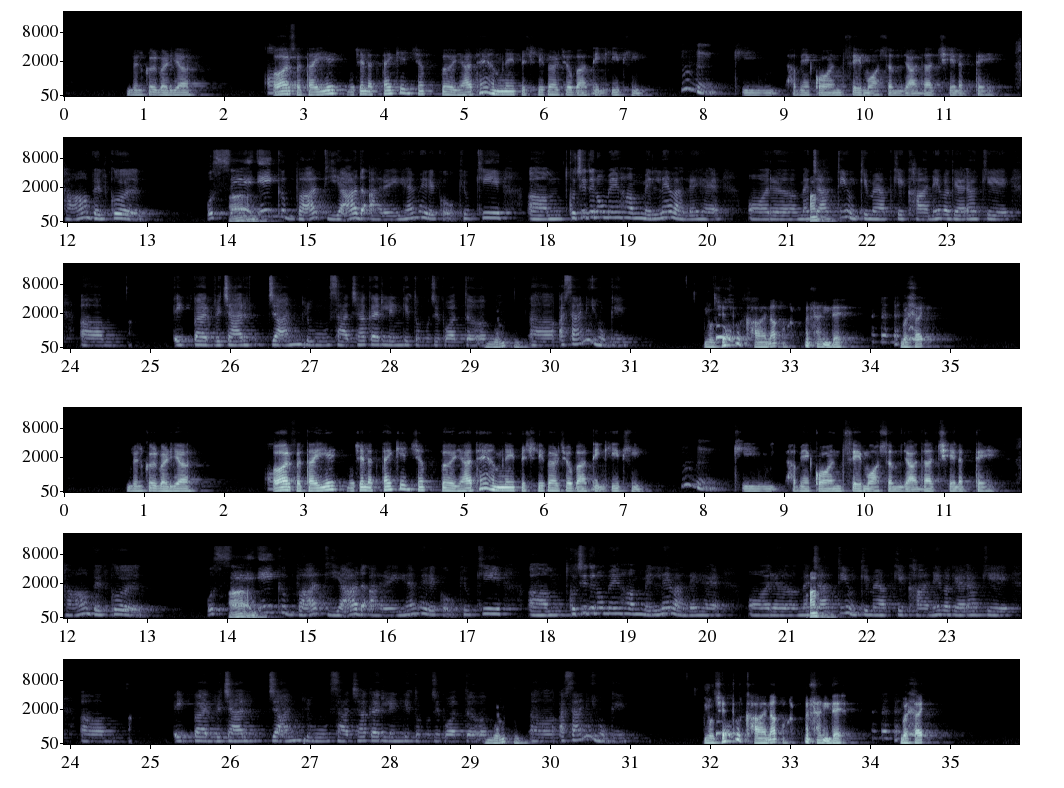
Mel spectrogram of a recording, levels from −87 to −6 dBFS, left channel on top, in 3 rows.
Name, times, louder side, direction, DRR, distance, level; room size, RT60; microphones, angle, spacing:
voice 1, 0.8-1.6 2.6-7.3 8.5-11.6 14.0-14.4 21.3-21.4 29.2-29.7 31.9-32.9 33.2-33.7 34.4-34.6, right 5 dB, 75° right, 17 dB, 0.5 m, -31 dB
voice 2, 2.5-2.8 7.7-8.2 11.9-13.0 13.7-24.6 25.3-29.3 29.7-31.0 32.0-32.3 34.1-34.6, left 2 dB, 50° left, 6 dB, 1.9 m, -43 dB
19.0 x 6.8 x 8.4 m, 0.74 s
head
